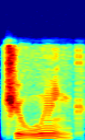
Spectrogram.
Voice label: "chewink", English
